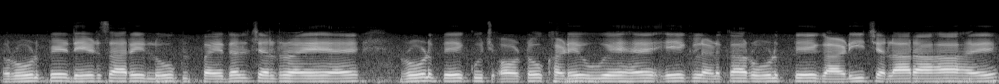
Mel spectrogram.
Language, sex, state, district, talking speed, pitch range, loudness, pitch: Hindi, male, Bihar, Muzaffarpur, 145 wpm, 140-150 Hz, -11 LUFS, 145 Hz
